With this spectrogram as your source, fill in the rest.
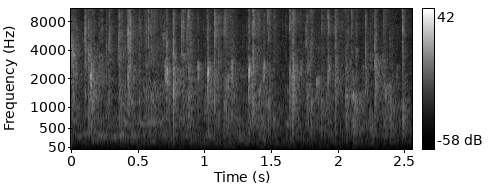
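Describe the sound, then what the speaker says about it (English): An audience at a national convention claps in a steady, moderately loud patter of many hands, continuous throughout with a faint voice underneath. "I don't know about you, but I always like to clap."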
